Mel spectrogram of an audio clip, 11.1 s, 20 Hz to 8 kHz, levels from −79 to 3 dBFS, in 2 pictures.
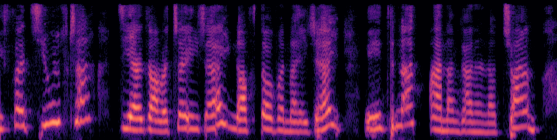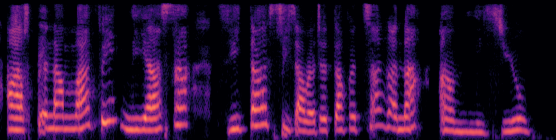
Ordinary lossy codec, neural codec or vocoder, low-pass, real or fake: MP3, 48 kbps; codec, 24 kHz, 1.5 kbps, HILCodec; 7.2 kHz; fake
